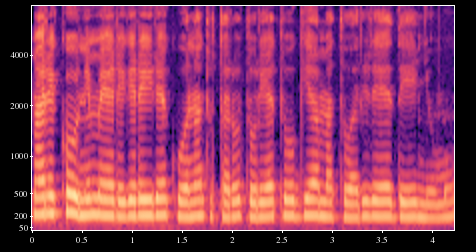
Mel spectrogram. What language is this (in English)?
Kikuyu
